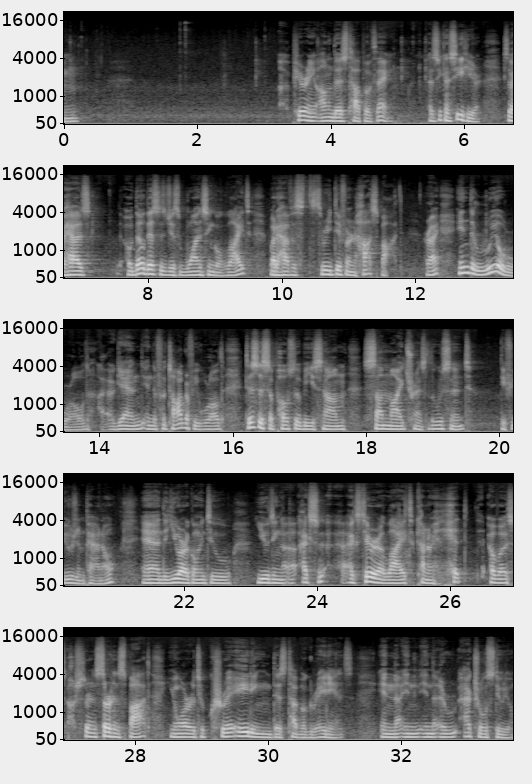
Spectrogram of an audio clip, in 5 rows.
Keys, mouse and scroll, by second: 0.1-0.5 middle drag, 0.5-0.9 scroll down 7, 1.9 Left, 2.3-2.9 scroll down 3, 2.9 middle click, 3.0-3.8 scroll down 9, 3.8-4.8 middle drag, 4.8 scroll down 3, 5.1-6.3 shift+middle drag, 6.3 scroll up 4, 6.5-7.2 scroll down 1, 7.2-7.7 middle drag, 7.7 scroll up 3, 7.9-9.4 middle drag, 9.4-11.3 scroll down 2, 12.7-13.1 scroll down 1, 13.1 middle click, 13.5-15.1 scroll up 1, 15.1-17.2 middle drag, 20.3 middle click, 21.1 middle click, 23.3-23.6 scroll down 3, 23.6-33.6 shift+middle drag.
